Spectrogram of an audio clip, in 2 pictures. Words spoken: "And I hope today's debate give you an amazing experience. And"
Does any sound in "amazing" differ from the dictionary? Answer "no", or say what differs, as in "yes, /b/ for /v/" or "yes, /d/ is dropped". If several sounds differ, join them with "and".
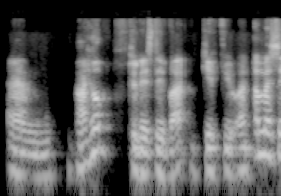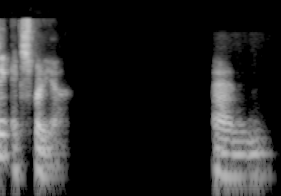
yes, /s/ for /z/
